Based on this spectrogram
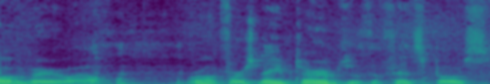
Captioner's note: laughs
